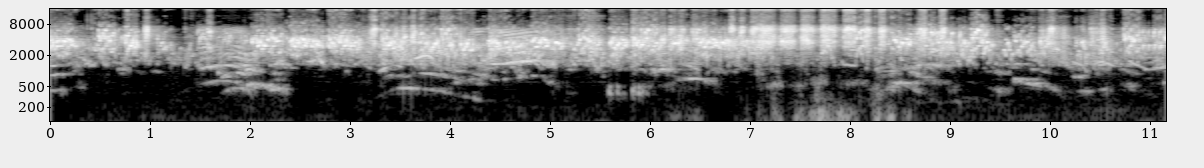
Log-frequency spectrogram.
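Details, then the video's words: Captive budgies, Australian parrots kept in an aviary with a newly added budgie friend, dated January 4, 2026: steady busy twittering chatter of many birds, scratchy warbles mixed with short whistled notes throughout. "Budigs Sounds Chirping with new Budigs Friend"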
